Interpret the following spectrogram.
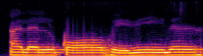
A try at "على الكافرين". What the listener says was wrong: قاف کو موٹا نہیں پڑھیں گے، باریک پڑھیں گے. علی الکافرین. جی کا یہ کھڑی زبر ہے اس لیے اس کو ہم لمبا کر کے پڑھیں گے.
